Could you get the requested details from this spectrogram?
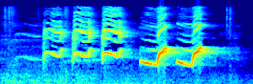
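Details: Song of a captive white-cheeked laughingthrush goading a rival to fight: five clear whistled phrases, each a short note jumping up to a higher bright tone, given about twice a second.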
